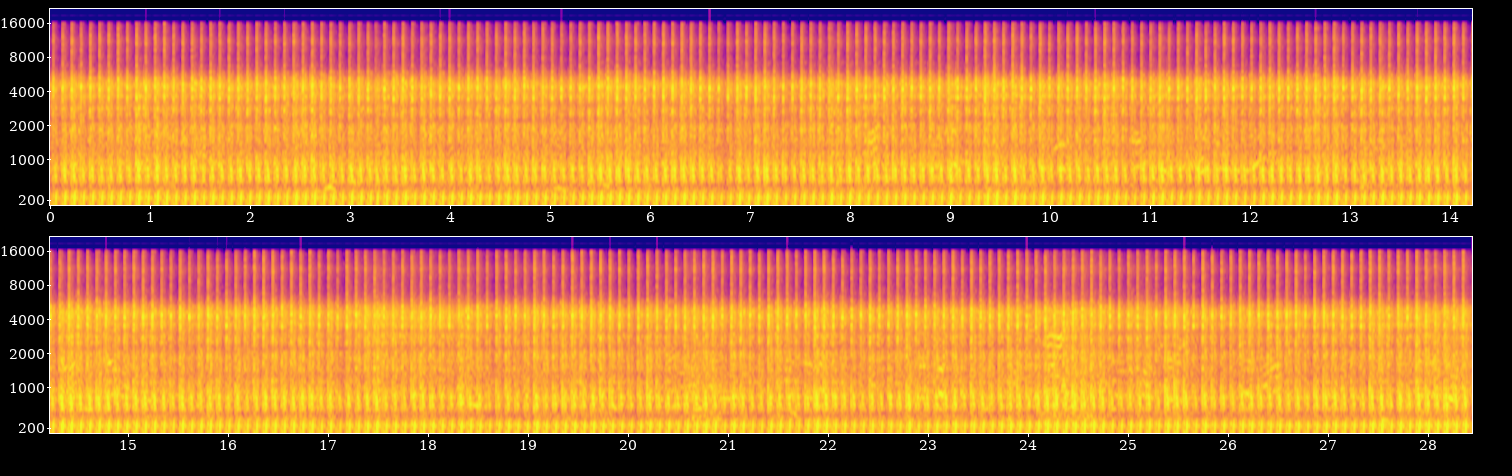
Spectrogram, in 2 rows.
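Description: A 7.5 hp pump-set engine running steadily with a rapid, even firing beat. It drives the water pump that sends water down the hand-turned drill pipe while the borewell is bored.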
